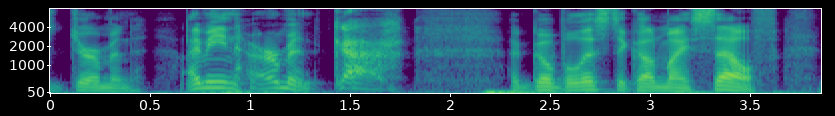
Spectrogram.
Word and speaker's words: Herman: should be interesting oh herman emphasis on the h hermann ah very interesting thank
